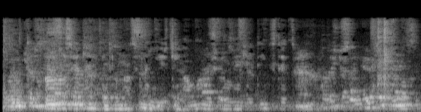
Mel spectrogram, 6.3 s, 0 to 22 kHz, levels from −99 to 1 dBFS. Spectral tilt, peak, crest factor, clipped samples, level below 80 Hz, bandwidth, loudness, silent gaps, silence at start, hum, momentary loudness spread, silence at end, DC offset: -5.5 dB/octave; -8 dBFS; 18 dB; under 0.1%; -54 dBFS; 11.5 kHz; -27 LUFS; none; 0.05 s; none; 15 LU; 0 s; under 0.1%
